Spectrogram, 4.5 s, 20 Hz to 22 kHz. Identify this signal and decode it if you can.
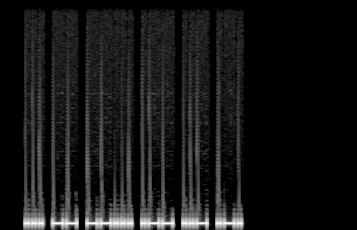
Morse code, heard as a keyed tone, about 28 wpm, 700 Hz. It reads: SM7WUR
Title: DXCC-100 Call Signs - 6 Characters - 28wpm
